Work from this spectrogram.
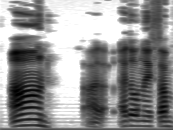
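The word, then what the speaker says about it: Aang: I have spelled it with A H N, but like Arn. I don't know if I'm put getting that across right with my accent, but Arn like Arn. Arn Arn like that's how they pronounce it, but that's like the start of the word Anunnaki.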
